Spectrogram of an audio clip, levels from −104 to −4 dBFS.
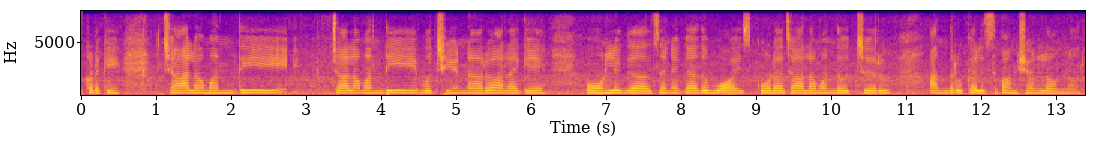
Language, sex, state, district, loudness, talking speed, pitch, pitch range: Telugu, female, Andhra Pradesh, Visakhapatnam, -15 LUFS, 105 wpm, 225 Hz, 220-230 Hz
